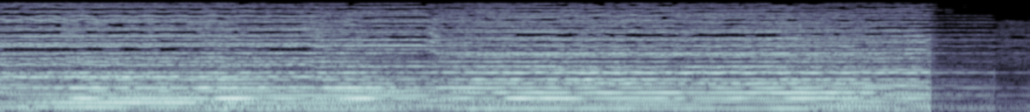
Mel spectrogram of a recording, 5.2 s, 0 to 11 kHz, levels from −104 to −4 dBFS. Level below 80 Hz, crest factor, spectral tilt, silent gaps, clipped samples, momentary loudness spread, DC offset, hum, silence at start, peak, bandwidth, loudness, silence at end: -38 dBFS; 14 dB; -4.5 dB/octave; none; under 0.1%; 5 LU; under 0.1%; none; 0 s; -8 dBFS; 10.5 kHz; -22 LUFS; 0.15 s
